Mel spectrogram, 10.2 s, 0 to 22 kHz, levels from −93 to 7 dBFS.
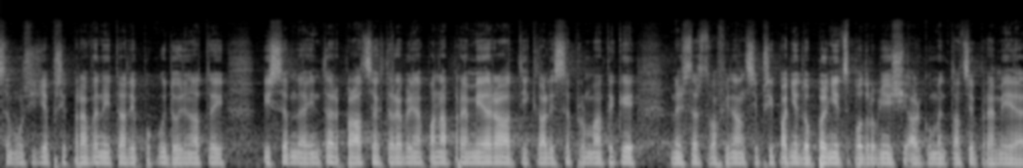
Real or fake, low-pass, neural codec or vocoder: real; 14.4 kHz; none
